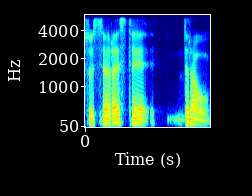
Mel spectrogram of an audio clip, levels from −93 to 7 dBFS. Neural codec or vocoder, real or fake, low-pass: autoencoder, 48 kHz, 32 numbers a frame, DAC-VAE, trained on Japanese speech; fake; 5.4 kHz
